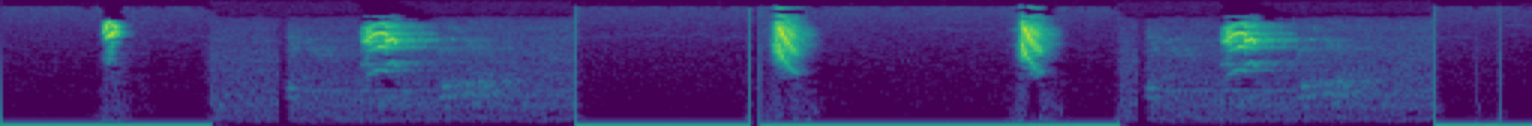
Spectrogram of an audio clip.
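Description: Female double-collared seedeater (coleiro) giving short, high chip calls, five of them about a second apart, some sliding sharply down in pitch. This female call is played to a male coleiro to get him singing.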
